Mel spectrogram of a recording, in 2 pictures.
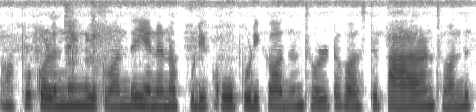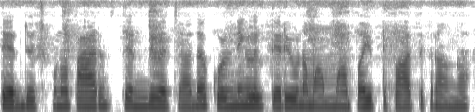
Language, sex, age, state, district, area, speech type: Tamil, female, 18-30, Tamil Nadu, Coimbatore, rural, spontaneous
